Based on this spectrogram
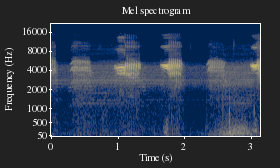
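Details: Young bulbuls give harsh, buzzy, hissing notes, each about a third of a second long, repeated in uneven bursts with short pauses between them. A faint low rustle is heard near the end.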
